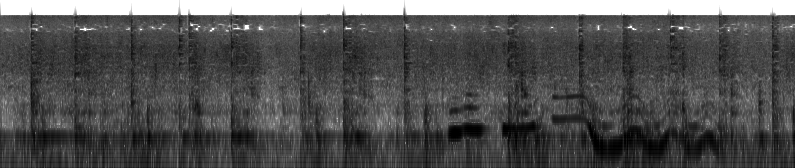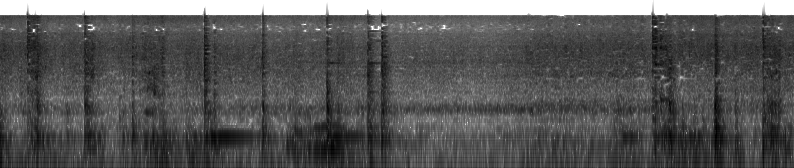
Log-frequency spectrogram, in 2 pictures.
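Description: Potato and carrot chunks sizzling in hot oil in a wok, with a metal spatula scraping and clinking against the pan as they are stirred. The stirring eases off briefly near the end, then resumes.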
